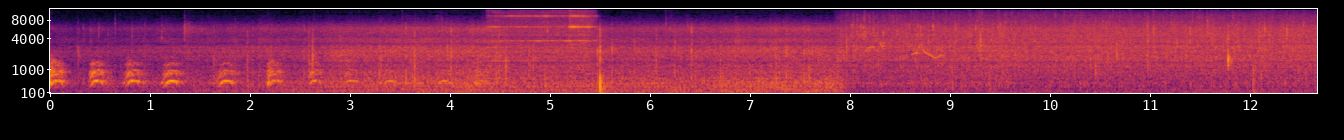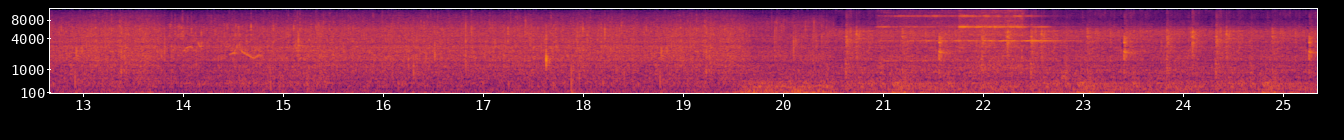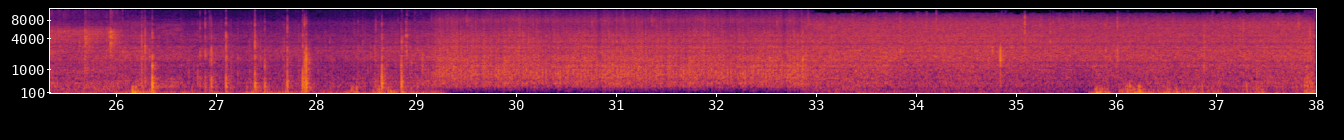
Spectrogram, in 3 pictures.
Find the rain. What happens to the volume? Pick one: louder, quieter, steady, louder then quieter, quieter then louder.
steady.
